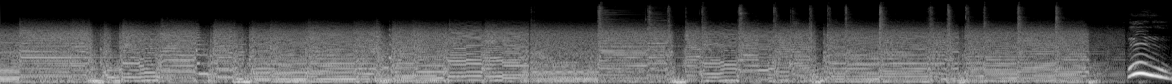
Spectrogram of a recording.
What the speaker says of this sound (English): when we get into the verse, we're gonna keep the distortion on, and we have this part now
